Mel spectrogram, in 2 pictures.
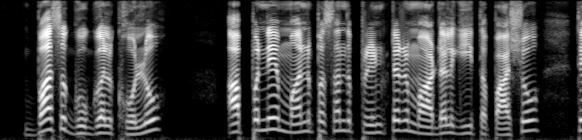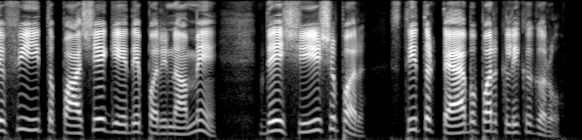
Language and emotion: Dogri, neutral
